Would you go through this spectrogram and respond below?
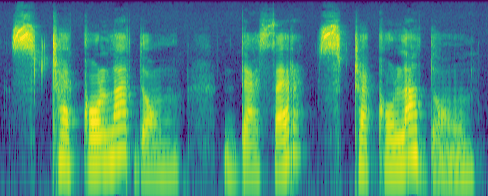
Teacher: ch is also unvoiced, so z becomes s.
